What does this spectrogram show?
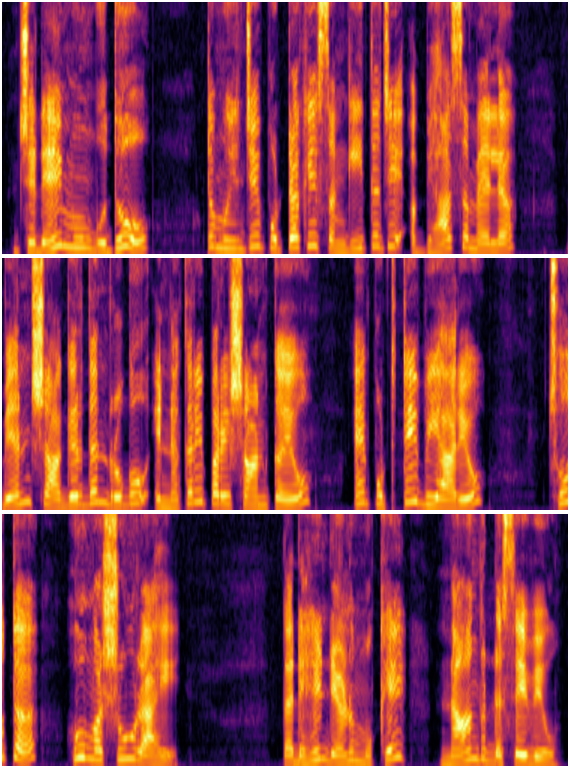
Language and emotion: Sindhi, surprised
